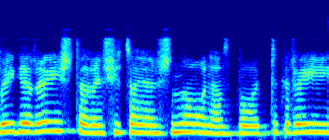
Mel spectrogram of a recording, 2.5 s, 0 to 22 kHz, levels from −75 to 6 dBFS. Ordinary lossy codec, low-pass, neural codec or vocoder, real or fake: Opus, 16 kbps; 7.2 kHz; codec, 16 kHz, 2 kbps, FreqCodec, smaller model; fake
